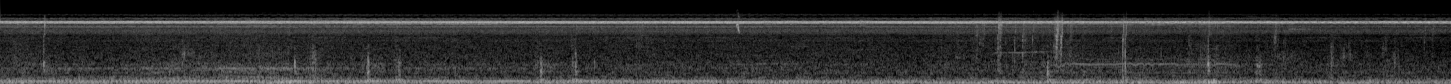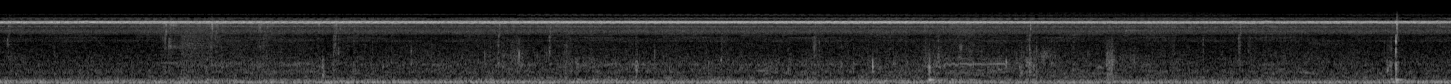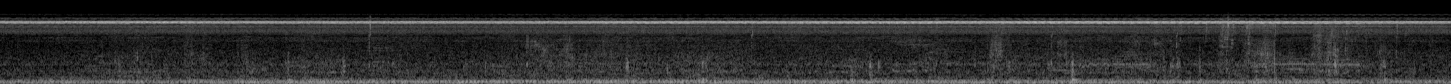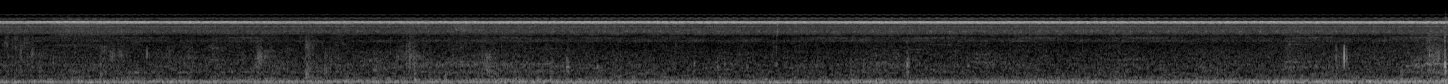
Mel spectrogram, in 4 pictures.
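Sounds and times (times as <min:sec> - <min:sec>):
high-pitched insect drone: 0:00.0 - 0:58.0.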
